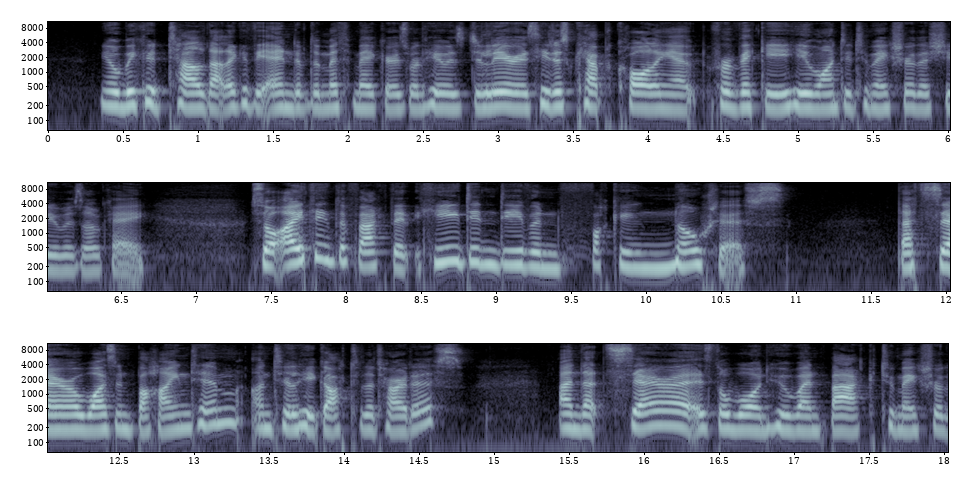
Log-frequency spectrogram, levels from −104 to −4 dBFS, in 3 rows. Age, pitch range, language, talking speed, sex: 20-39, 180-205 Hz, English, 225 wpm, female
